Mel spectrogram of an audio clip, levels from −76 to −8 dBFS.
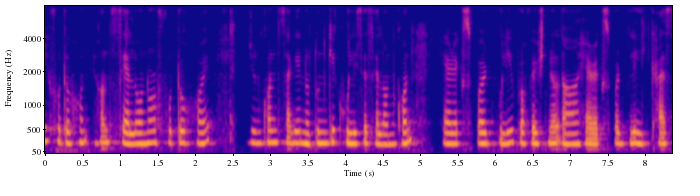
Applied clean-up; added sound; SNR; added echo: none; none; none; none.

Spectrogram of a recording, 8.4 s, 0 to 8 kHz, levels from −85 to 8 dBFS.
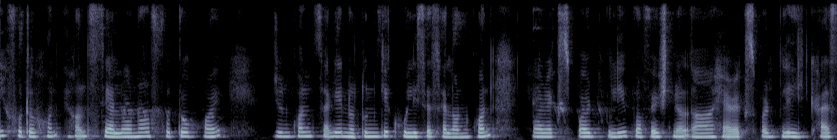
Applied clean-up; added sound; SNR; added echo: neural mask model DeepFilterNet 3.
